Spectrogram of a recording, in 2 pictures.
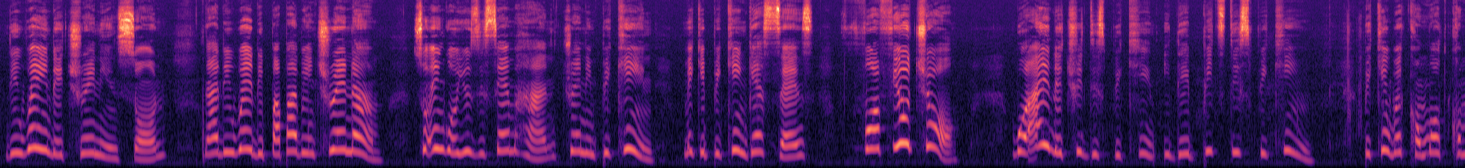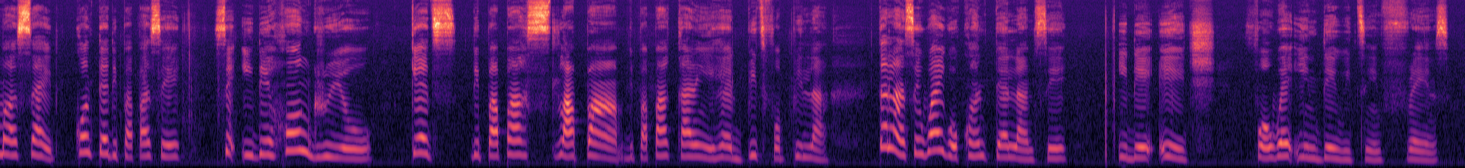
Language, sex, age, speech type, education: Nigerian Pidgin, female, 30-45, spontaneous, tertiary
